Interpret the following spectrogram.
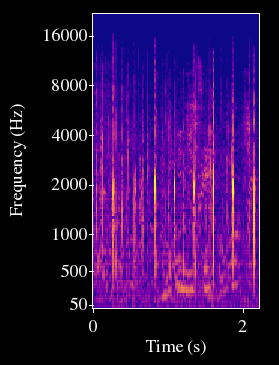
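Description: Hand clapping close by, a steady rhythm of about four sharp claps a second, with faint voices of a crowd behind.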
